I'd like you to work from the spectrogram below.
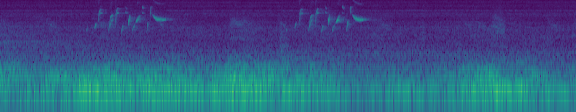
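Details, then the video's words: Evening song of a goldfinch perched high on a telephone wire shortly before sunset: two quick clusters of thin, tinkling twitters and a downslurred whistle, about three seconds apart, over constant low-pitched background hum. "Goldfinch Singing a song"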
